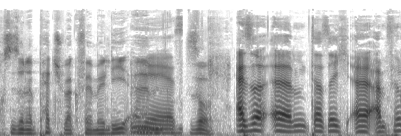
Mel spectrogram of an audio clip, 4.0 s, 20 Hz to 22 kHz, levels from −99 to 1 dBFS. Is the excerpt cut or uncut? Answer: cut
